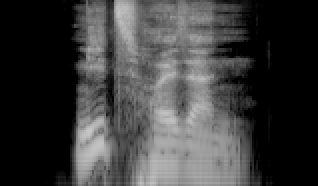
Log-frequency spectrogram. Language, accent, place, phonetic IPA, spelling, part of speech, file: German, Germany, Berlin, [ˈmiːt͡sˌhɔɪ̯zɐn], Mietshäusern, noun, De-Mietshäusern.ogg
- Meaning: dative plural of Mietshaus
